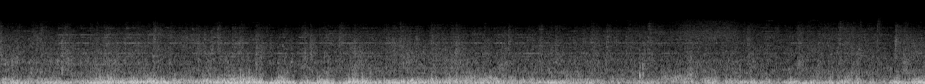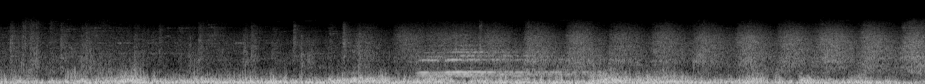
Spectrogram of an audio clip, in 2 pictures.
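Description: A train running with a steady low rumble, then sounding its whistle once for about two seconds near the end.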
